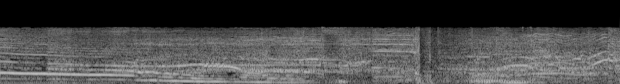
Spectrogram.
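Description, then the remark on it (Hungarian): A loud, dense New Year's Eve street crowd of thousands in Miskolc celebrates with overlapping shouts, whoops and blaring toy trumpets whose wavering tones rise and fall, plus a brief sharp crack around four seconds in. “Sok vidéki nagyvárosban, így itt is több ezeren az utcán szilvesztereztek, tűzijátékkal és koncertekkel.”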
